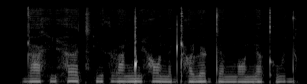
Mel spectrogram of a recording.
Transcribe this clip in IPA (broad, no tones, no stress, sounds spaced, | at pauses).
ɖ a x i h ɜ t͡sʼ i θ v a ŋ͡ǃ i h ɔ n a d ʈʰ ʌ lʲ ɔ ɖ t ɜ ŋ ɔ n ɐ kʼ u d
